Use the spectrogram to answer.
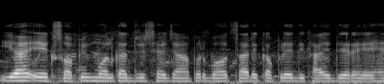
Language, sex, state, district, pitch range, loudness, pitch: Hindi, male, Jharkhand, Deoghar, 145-155 Hz, -20 LUFS, 150 Hz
